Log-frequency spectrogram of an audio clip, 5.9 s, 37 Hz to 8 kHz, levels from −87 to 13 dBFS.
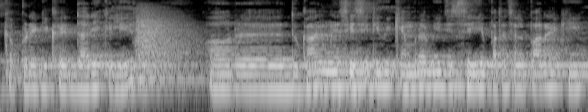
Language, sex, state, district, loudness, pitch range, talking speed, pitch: Hindi, male, Bihar, Sitamarhi, -15 LUFS, 115-125 Hz, 215 wpm, 120 Hz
